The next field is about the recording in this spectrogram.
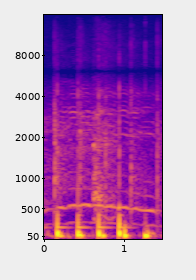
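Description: A team claps hands for someone in a steady rhythm, about seven sharp claps roughly a quarter second apart, over a faint steady hum with no speech.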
